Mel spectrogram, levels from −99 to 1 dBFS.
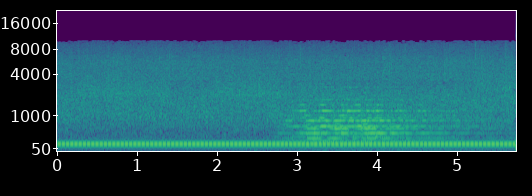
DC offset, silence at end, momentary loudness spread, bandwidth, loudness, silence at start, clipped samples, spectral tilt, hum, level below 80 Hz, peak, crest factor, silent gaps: under 0.1%; 0 s; 5 LU; 10.5 kHz; -29 LUFS; 0 s; under 0.1%; -5 dB/octave; none; -64 dBFS; -14 dBFS; 14 dB; none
